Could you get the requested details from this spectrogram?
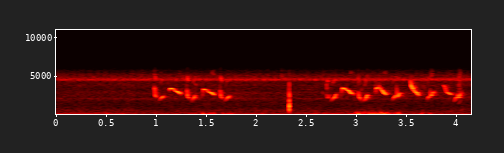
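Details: Northern mockingbird singing: two bursts of quick, repeated down-slurred whistled notes, each phrase a rapid series of looping chirps, separated by a short pause, with a single sharp click midway and low background rumble.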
